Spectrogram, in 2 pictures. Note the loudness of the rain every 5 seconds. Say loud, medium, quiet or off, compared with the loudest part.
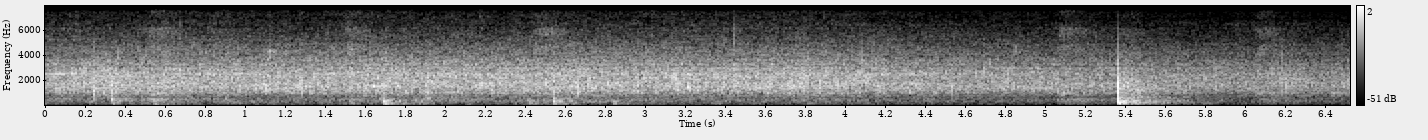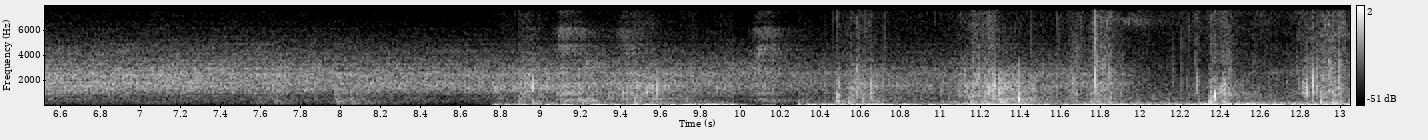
loud, medium, quiet.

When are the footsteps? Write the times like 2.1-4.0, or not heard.
8.8-13.0.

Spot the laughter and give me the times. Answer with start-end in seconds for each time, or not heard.
not heard.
